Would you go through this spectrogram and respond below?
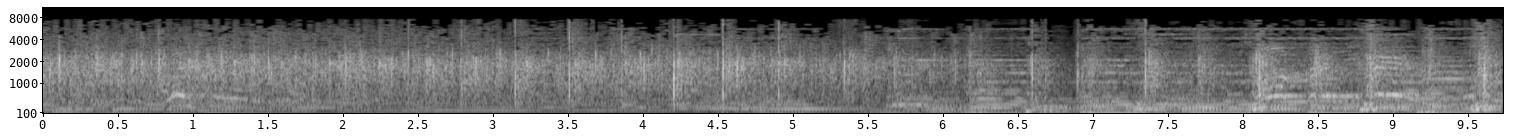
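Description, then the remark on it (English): An audience at a church camp meeting on a Wednesday night claps their hands in praise of God in a loud, continuous burst of applause lasting the whole stretch, dense and steady, with some voices mixed in beneath the clapping. “Now give Him another big hand clap of praise.”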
